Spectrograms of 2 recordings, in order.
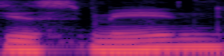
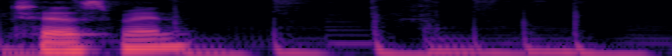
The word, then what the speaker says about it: Yasmin: I have a mate whose friend is Yasmin. She really doesn't like it when people say it like Jasmine.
